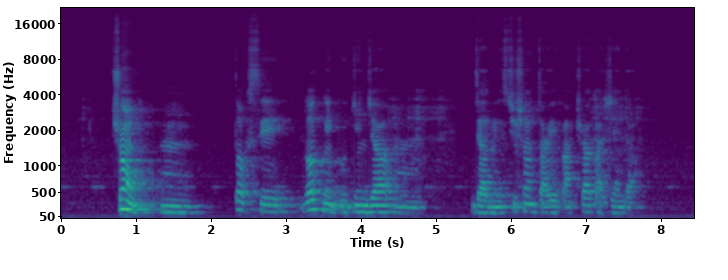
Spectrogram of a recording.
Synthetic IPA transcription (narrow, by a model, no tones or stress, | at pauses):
tɹɔ̃mp̩n | tɔkselɔtnĩɡud͡ʒĩnd͡ʒaɔ̃n | diadmĩnistɹeʃɔ̃ntaɹifãntɹaka̰d͡ʒɛ̃nda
